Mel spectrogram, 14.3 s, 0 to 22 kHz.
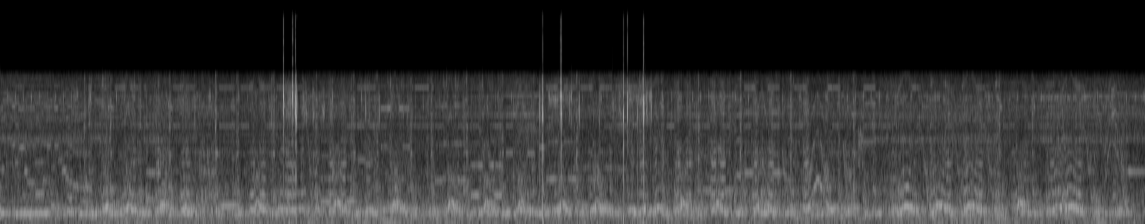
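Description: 3D printer's stepper motors whining as the print head moves, the pitch rising and falling with each short move, with a few sharp clicks.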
